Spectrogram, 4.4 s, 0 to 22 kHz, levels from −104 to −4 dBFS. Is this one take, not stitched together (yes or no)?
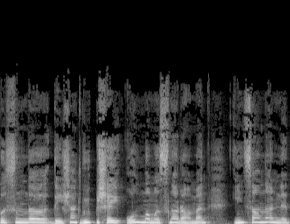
no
